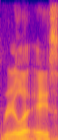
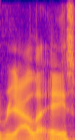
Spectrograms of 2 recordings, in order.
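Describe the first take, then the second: First: The start does not sound like Real Madrid. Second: The start sounds like Real in Real Madrid. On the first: "but maybe it's just Reala Ace" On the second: "I follow football, soccer, so I think like Real Madrid. So I say Reala Ace"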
